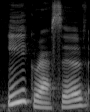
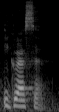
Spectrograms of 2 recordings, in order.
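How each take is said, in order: First: The stress is on the first syllable. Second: The stress is on the second syllable. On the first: The word is contrasted with a similar word. "when we contrast them... We move the stress" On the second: The word is said on its own. "Normally it's egressive"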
